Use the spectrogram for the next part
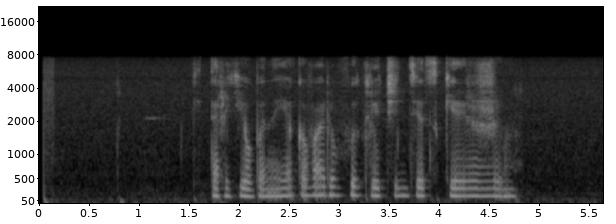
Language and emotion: Russian, angry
